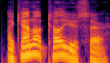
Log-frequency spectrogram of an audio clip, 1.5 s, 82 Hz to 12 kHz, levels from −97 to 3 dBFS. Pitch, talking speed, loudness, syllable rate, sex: 125 Hz, 205 wpm, -17 LUFS, 4.7 syllables/s, male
